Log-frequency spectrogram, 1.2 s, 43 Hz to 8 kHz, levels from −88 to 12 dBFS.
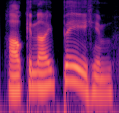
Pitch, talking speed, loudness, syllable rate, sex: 140 Hz, 250 wpm, -19 LUFS, 5.1 syllables/s, male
